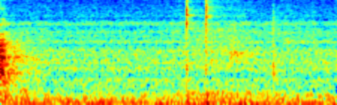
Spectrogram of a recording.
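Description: Computer mouse clicked twice in quick succession about a second into the pause, switching the result display on screen, over a faint steady low room hum.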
